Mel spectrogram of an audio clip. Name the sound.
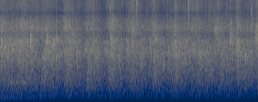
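audience applauding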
